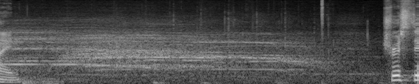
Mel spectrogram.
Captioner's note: audience applauding and cheering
